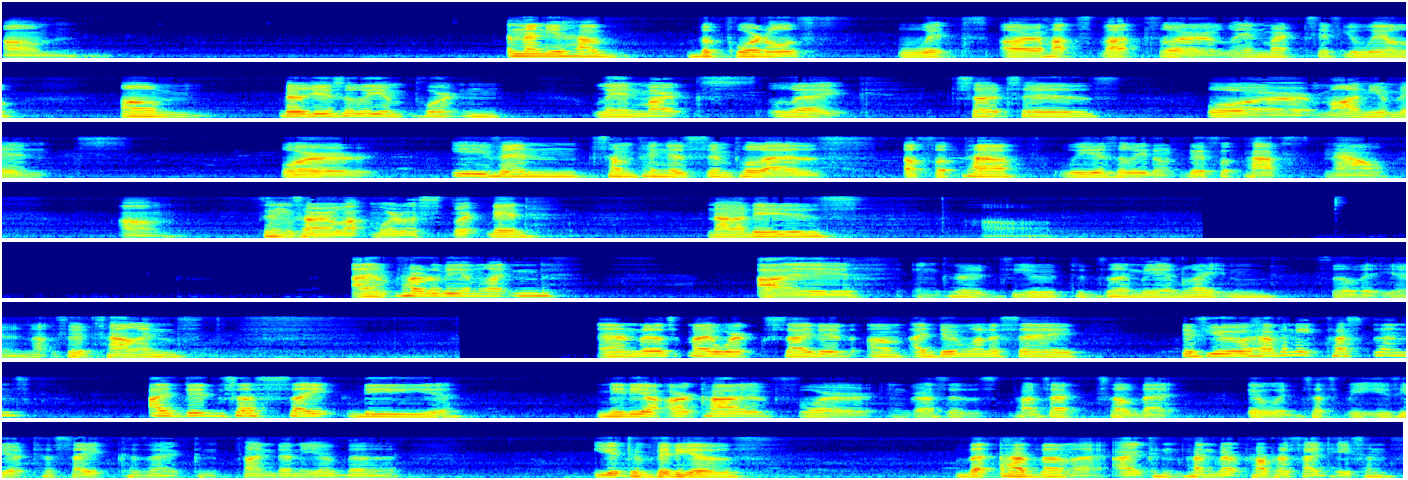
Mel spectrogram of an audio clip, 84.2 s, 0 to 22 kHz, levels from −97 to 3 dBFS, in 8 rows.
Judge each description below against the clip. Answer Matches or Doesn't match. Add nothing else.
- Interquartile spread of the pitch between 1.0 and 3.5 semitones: Matches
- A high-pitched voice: Doesn't match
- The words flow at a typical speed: Doesn't match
